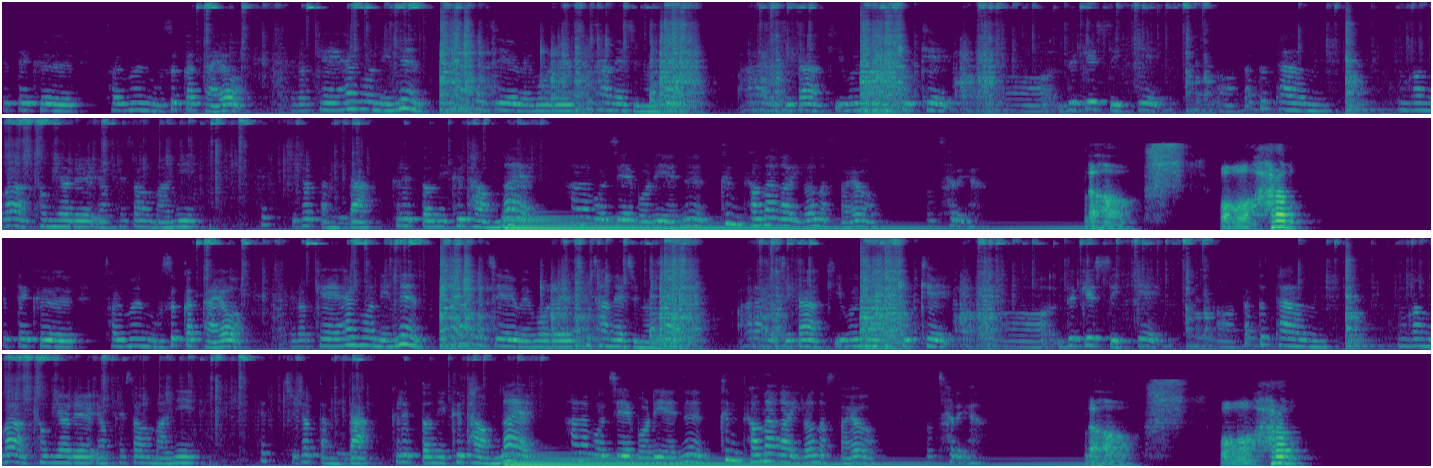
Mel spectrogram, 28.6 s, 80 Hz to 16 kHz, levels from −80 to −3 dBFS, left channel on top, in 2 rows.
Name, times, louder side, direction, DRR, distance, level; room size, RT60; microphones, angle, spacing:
voice 1, 0.0-0.7 1.0-2.4 2.9-6.8 7.4-9.5 10.0-11.7 12.1-13.3 14.0-16.2 16.9-19.7 19.9-23.1 23.5-24.1, right 2 dB, 60° right, 0.5 m, -40 dB
sound 1, 1.8-7.0 7.4-9.2 9.5-19.8, right 1 dB, 5° right, 0.5 m, -38 dB
Bass guitar, 19.3-25.5, equal, 85° left, 0.9 m, -36 dB
voice 2, 25.1-26.1 26.5-27.2, left 4 dB, 50° left, 0.5 m, -31 dB
2.7 x 2.3 x 3.1 m
head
